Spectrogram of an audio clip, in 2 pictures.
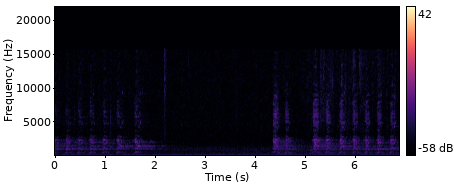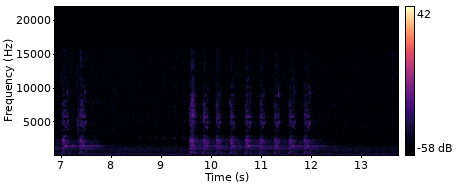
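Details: A dog's nuisance barking comes in three fast bursts of several sharp barks each, separated by short pauses, all over a constant low background hum.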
